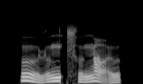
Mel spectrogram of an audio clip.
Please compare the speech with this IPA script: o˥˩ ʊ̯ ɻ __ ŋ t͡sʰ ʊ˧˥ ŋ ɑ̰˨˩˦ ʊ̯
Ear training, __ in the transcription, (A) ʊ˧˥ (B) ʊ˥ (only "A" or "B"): B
